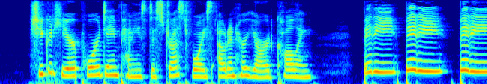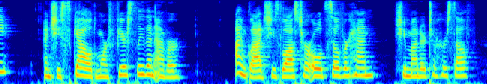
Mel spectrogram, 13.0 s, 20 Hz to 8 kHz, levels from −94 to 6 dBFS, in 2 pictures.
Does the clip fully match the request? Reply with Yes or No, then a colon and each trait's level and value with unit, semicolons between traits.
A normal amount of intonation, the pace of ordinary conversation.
Yes: average, 4.3 semitones; average, 160 wpm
